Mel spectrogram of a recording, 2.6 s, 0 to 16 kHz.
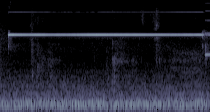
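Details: Zoll R Series ALS defibrillator charging in synchronized cardioversion mode at 75 joules during a staff in-service demonstration: steady high-pitched electronic charging tone with faint room noise.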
